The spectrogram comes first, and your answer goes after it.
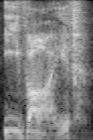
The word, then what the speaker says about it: Evive: We spoke to a driver recently during a trip to Evive, yes, that's apparently how you pronounce it, who was unable to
